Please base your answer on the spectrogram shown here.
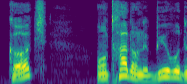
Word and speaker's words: Koch: Le colonel Oscar Koch, prononcé Koch, entra dans le bureau de Patton avec une pile de rapports de renseignement qui allaient changer le cours de la guerre.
